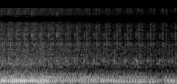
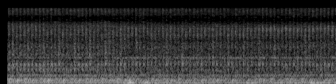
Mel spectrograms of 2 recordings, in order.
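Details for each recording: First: Vauxhall Astra H 1.4 petrol, 79K miles, cold engine after timing chain replacement: smooth steady low idle hum, no rattle from the chain, only an exhaust blow. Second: Vauxhall Astra H 1.4 petrol, 79K miles, idling before timing chain replacement. Busy, tinny rattle over the steady run; worn timing chain rattle.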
